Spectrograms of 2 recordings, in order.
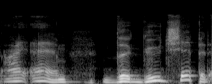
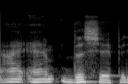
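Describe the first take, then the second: First: Slow, with good weighted and falling; stress on good. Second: Said in the usual way. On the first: Shown as a demonstration. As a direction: lean on the word good, slowly. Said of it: "the emphasis is on the word good". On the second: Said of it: "He's not saying".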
